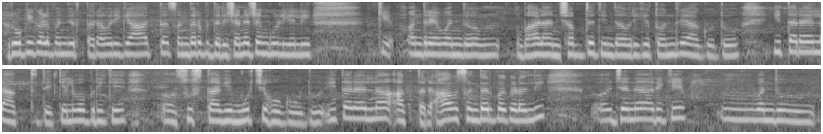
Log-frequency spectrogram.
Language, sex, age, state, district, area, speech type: Kannada, female, 18-30, Karnataka, Uttara Kannada, rural, spontaneous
